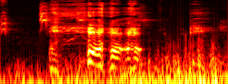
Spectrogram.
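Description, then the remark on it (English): Loud, harsh bird squawks burst out in quick overlapping calls, raucous, like birds fighting, over a steady low rumble of background noise. “Hey, nigga, these motherfuckers sound like they fighting.”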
